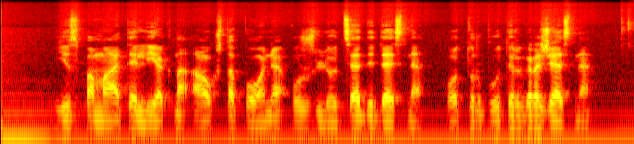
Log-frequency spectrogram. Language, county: Lithuanian, Telšiai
